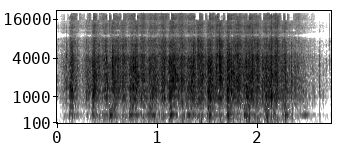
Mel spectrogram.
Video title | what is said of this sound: HOMEGROWN BIRDHOUSES _ Gourd Crafts! #WhittAcres #creatingparadise #enjoynaturetoday | you want to shake it and if it rattles like a moraca it's ready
